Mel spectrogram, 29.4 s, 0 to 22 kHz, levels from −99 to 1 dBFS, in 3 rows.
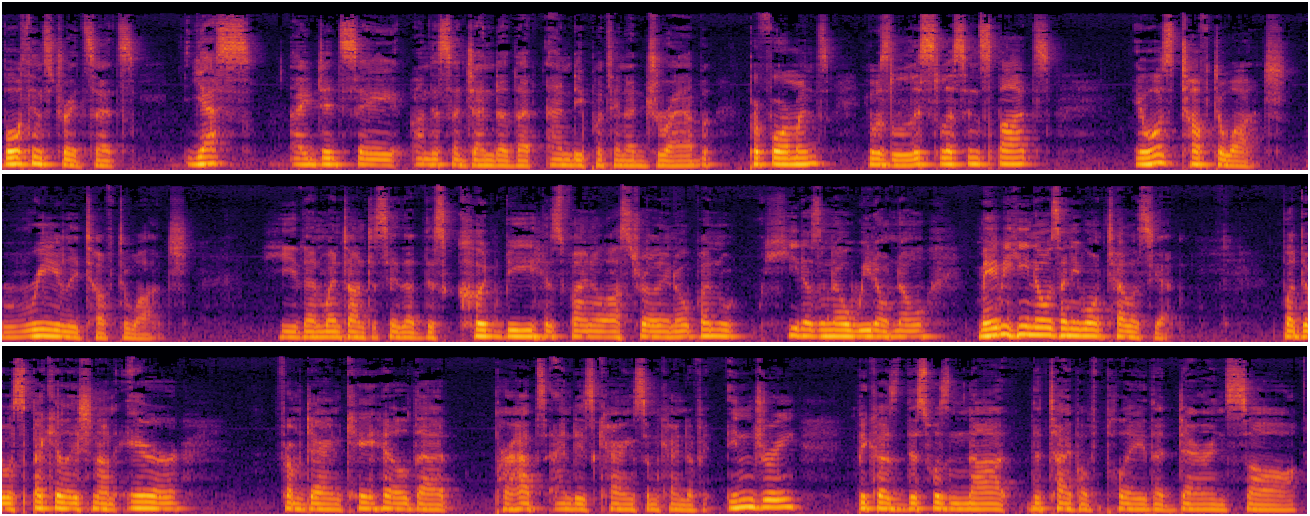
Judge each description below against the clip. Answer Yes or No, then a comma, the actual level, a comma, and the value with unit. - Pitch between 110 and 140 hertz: Yes, low, 135 Hz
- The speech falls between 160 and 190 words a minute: Yes, average, 180 wpm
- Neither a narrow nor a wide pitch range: Yes, average, 3.0 semitones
